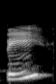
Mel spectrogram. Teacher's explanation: when we say B we should be able to feel that vibration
